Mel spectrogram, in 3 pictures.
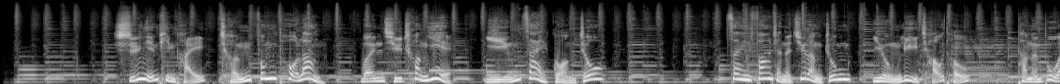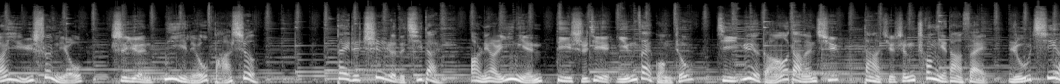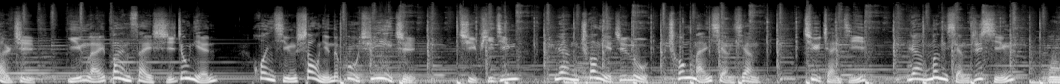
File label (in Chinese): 男 科技感; 广州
